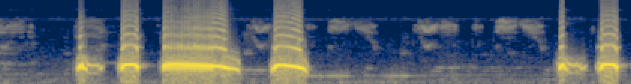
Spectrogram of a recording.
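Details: Spotted dove coo used as a lure: two short notes, a long slightly descending coo, a short rounded coo, quiet pause, then two more quick notes starting the next phrase.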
